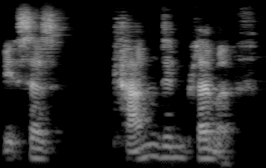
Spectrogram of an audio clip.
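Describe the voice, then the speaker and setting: Man reading as curious boy adventurer, earnest, eager, storybook dialogue, bright delivery, dull recording. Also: mid-range voice, lively intonation, slow pace, husky, voice pushed up, full character voice. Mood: reasoning.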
